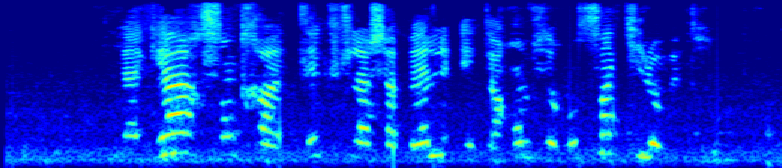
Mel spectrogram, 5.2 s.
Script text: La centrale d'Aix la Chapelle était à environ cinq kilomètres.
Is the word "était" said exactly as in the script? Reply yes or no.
no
